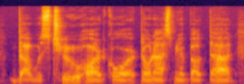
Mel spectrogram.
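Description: Putting on a character voice, a man talks at a moderate pace with a fairly low pitch, a gruff, raspy sound and fairly even intonation. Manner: comically gruff, dismissive.

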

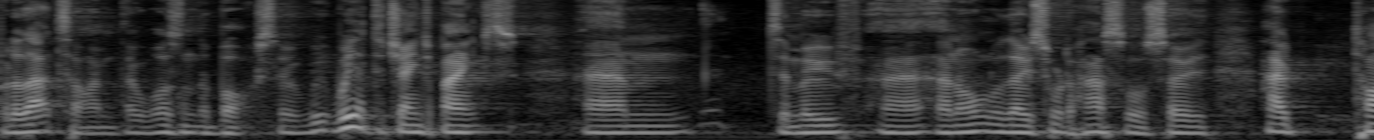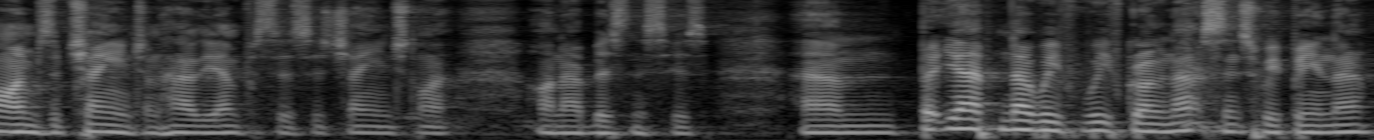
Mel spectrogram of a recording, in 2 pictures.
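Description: Using a normal speaking voice, a man talks at a fairly quick pace with a fairly low pitch and ordinary pitch variation. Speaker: dairy farmer. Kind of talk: conference panel talk. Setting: stage with audience. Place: hall. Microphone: studio mic.

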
